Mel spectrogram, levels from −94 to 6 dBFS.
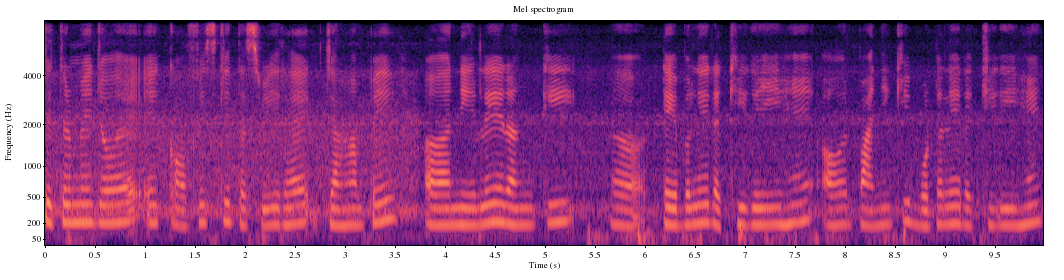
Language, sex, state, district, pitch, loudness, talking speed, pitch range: Hindi, male, Bihar, Bhagalpur, 185 Hz, -26 LUFS, 155 wpm, 180-200 Hz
